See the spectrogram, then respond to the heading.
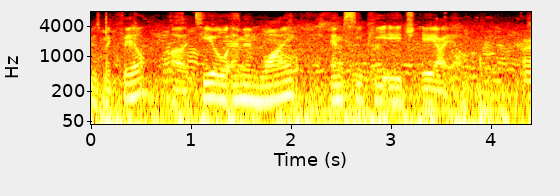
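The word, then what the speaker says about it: McPhail: oh there's some last name for me and spell it out absolutely uh my first name is tommy and my last name is macphail t-o-m-n-y m-c-p-h-a-i-l all right tommy um what's your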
